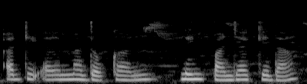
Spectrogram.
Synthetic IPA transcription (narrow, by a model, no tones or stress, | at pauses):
əɖiʔajmad̪ɔkanːiɲpãɲd͡ʒakɛd̪a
